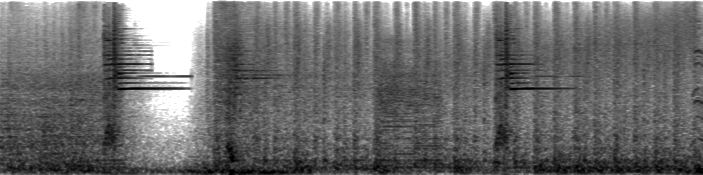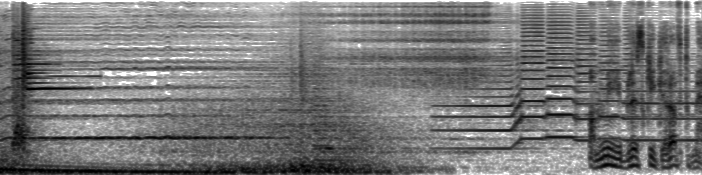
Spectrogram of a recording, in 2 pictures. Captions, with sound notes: [swords clank] Iblis has held mother captive.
